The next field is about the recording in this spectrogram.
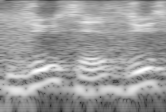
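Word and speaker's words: Dzus: The bumper is held on by Zeus fasteners. Zeus fasteners, which are spelled very awkwardly. It actually starts with a D. So it's not spelled like your Greek god, Zeus, but it's almost pronounced like it.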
